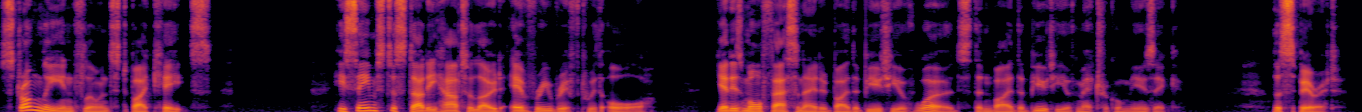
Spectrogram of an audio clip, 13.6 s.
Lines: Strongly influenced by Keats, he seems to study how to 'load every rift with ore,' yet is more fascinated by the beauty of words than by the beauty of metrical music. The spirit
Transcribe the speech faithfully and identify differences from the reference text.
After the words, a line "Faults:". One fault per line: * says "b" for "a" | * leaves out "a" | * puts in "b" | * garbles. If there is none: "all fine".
Strongly influenced by Keats, he seems to study how to 'load every rift with ore,' yet is more fascinated by the beauty of words than by the beauty of metrical music. The spirit
Faults:
all fine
